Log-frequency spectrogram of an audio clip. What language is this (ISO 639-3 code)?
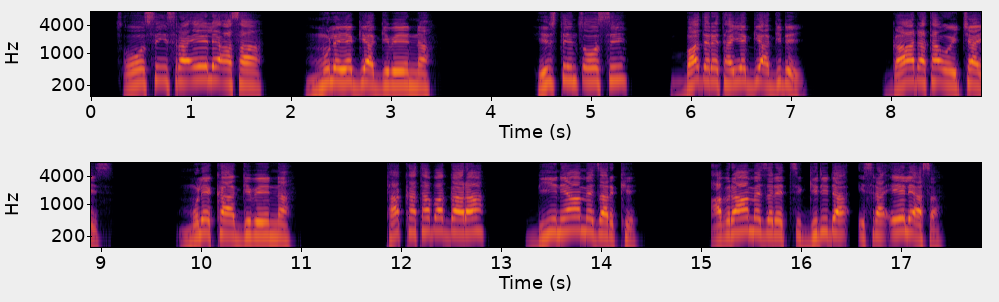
gmv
